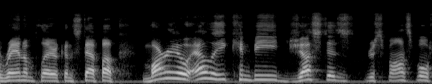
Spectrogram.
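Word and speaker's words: Mario Elie: I hope I'm saying his name right his pronunciation it is Mario Ellie you got it for the Alvin patroons in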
